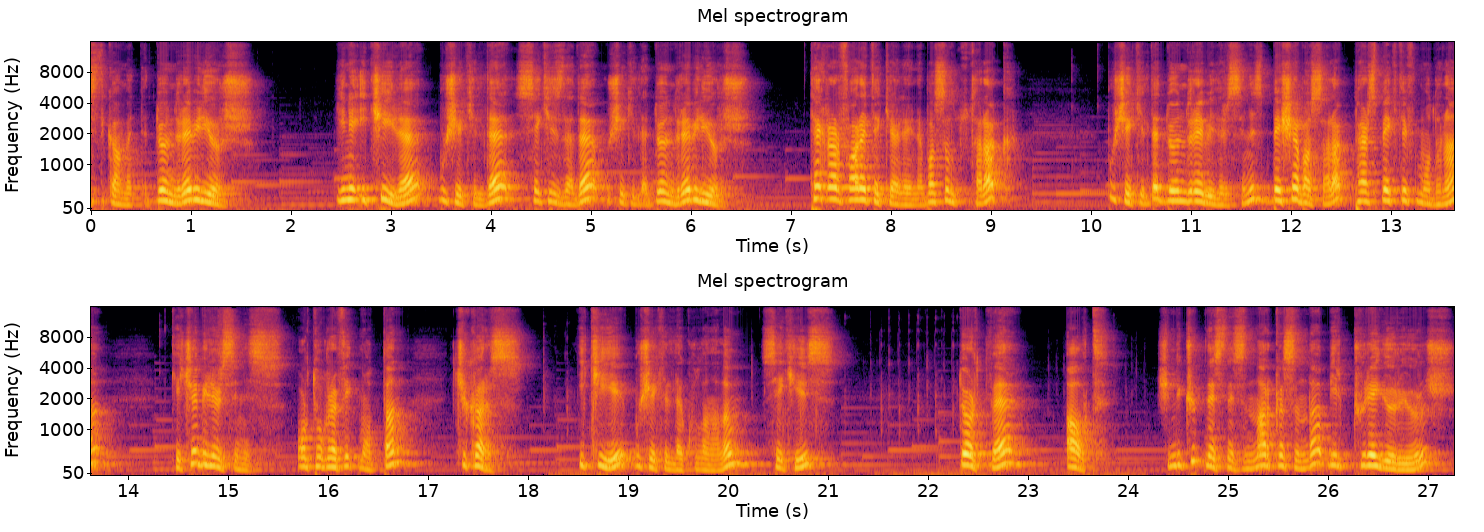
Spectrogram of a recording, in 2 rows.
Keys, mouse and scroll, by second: 0.0-2.9 typing, 4.2-6.4 typing, 11.6 KP_5, 18.2 KP_2, 18.2 KP_2, 18.5 KP_2, 18.7 KP_2, 20.0-24.1 typing.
